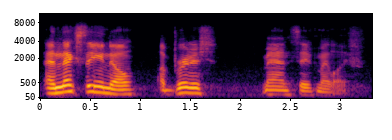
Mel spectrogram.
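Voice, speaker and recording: A man's voice: mid-range voice, moderate pace. New York man telling stories, dull lo-fi sound. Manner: animated, repeats "right?". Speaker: motivational speaker. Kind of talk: motivational storytelling.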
